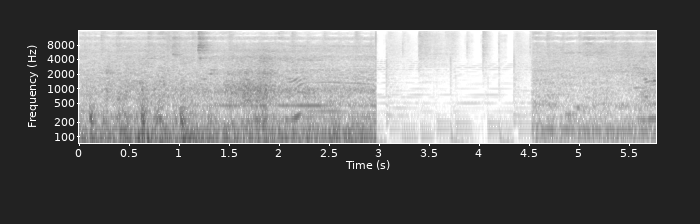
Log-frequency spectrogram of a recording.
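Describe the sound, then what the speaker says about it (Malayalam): A train pulls into Paddington station in London with a loud, broad rumble. The noise dips sharply for a moment midway, then the heavy rolling roar returns. "ട്രെയിൻ വരുന്നു."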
